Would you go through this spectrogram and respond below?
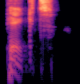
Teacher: peter piper peter piper peter piper picked so there's t here the e d here is pronounced as t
